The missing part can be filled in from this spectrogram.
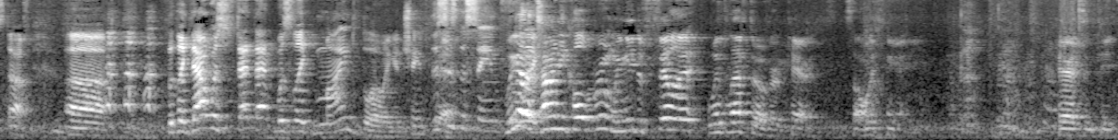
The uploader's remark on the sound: Live at the SteelStacks Improv Festival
